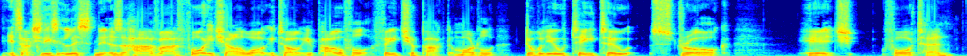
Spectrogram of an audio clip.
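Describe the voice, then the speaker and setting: A man's voice: mid-range voice, animated, measured pace, sharp tone. A middle-aged man with a British accent, giving a casual, unscripted show-and-tell in a rambling, chatty way, talking informally to his viewers. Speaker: vlogger showing vintage CB radios and catalogues.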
